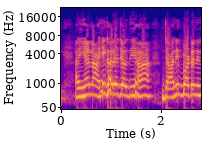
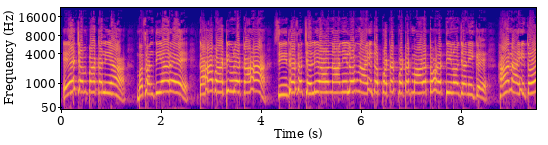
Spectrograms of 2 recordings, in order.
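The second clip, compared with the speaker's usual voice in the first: higher, calling-out scold across the house; scolding yell; 4 semitones higher than usual. Acted. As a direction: summon them with a threatening shout. Grandmother yells for daughters-in-law.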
